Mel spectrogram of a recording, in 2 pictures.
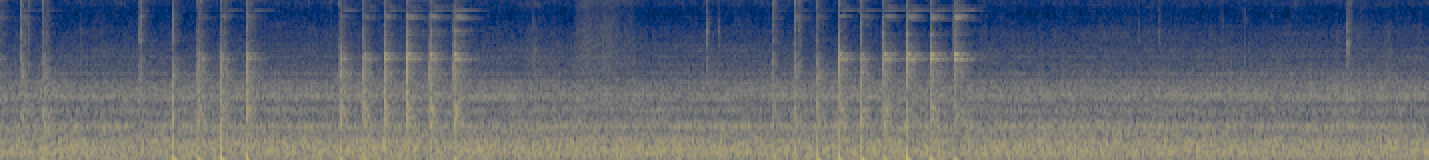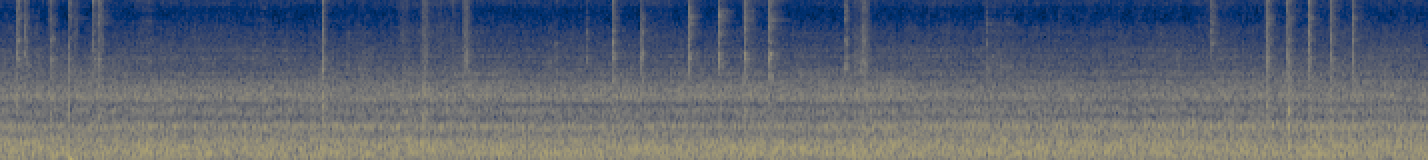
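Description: Ball-peen hammer striking a forged steel nail blade on an anvil: quick runs of ringing blows (about four, then seven, then eight in the first ten seconds), followed by scattered lighter taps. A steady rushing noise runs underneath.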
